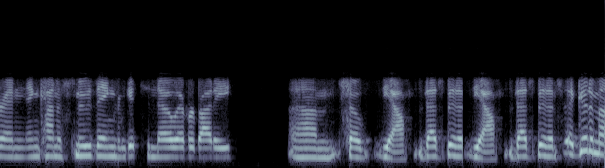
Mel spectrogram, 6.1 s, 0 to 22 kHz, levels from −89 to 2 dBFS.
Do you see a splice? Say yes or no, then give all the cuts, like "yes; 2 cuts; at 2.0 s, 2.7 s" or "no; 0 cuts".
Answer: yes; 2 cuts; at 1.2 s, 4.6 s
